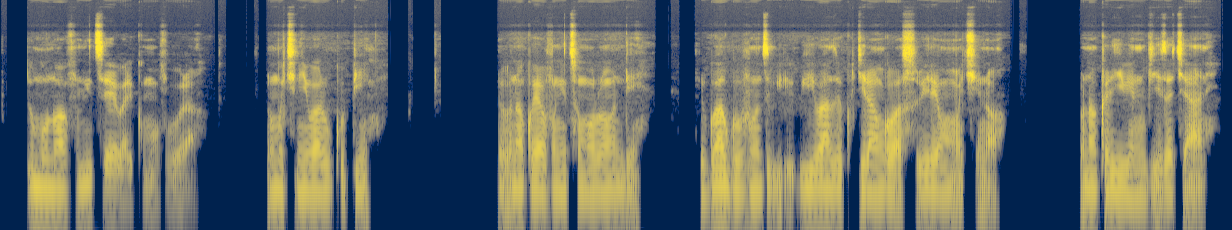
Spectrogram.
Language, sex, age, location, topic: Kinyarwanda, male, 18-24, Kigali, health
